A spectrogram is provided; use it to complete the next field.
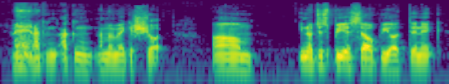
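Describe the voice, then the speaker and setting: Someone talks at a very fast pace with an ordinary amount of pitch variation, in a New York accent. The recording is very clean, with a silent background. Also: man. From the Bronx, New York. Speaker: music producer. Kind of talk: panel discussion. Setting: studio.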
